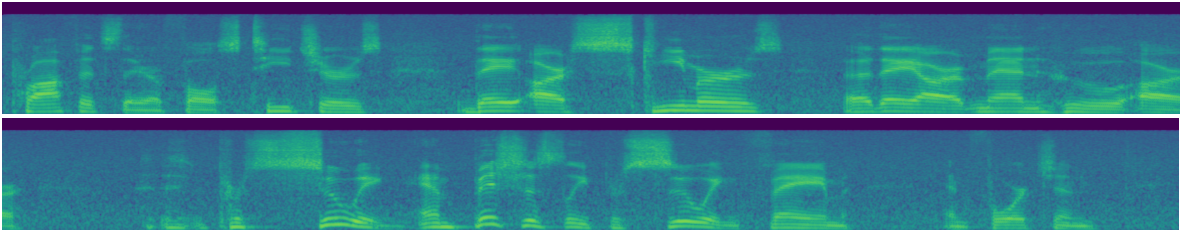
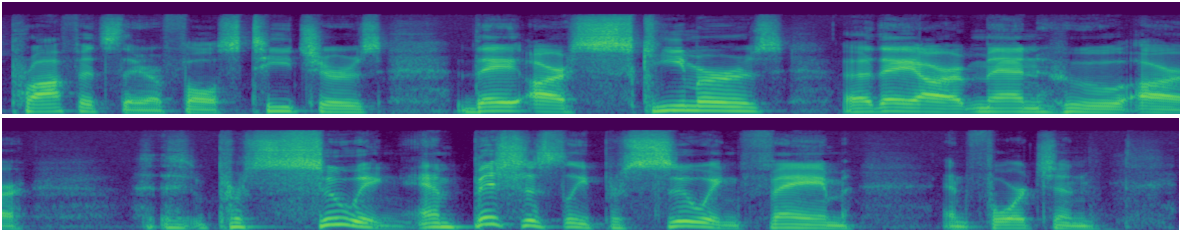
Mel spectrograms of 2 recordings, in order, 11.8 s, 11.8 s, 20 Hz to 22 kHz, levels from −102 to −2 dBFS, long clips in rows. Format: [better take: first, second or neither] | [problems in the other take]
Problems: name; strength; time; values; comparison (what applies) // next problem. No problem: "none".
second | hiss; noticeable; throughout; 20 dB below the speech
